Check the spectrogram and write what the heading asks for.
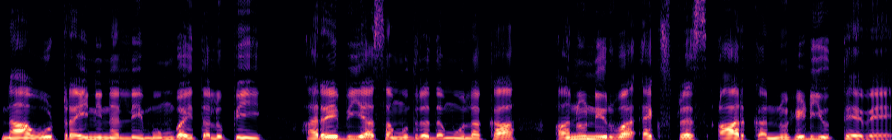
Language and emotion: Kannada, neutral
